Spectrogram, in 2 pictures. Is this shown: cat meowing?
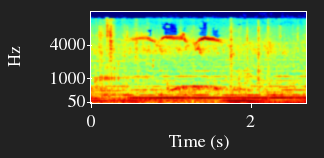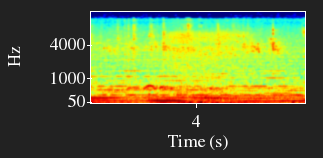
no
